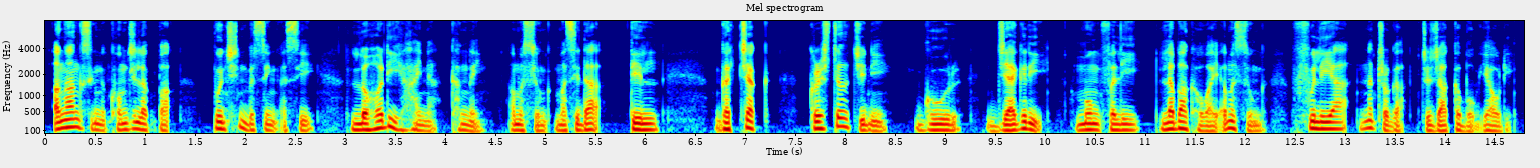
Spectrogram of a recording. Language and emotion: Manipuri, neutral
